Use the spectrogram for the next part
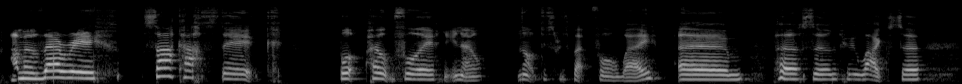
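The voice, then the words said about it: West Yorkshire English accent. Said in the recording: “I'm from West Yorkshire. Don't know if you can tell by my accent.”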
